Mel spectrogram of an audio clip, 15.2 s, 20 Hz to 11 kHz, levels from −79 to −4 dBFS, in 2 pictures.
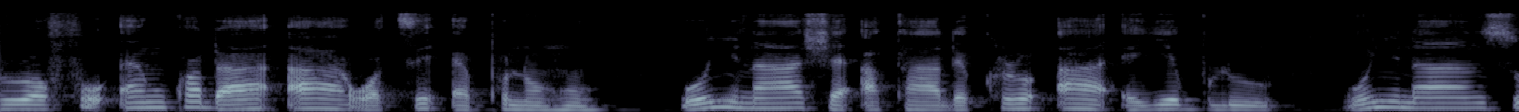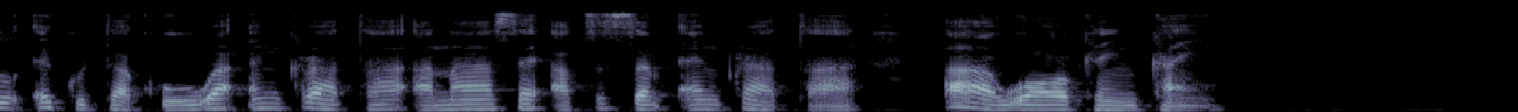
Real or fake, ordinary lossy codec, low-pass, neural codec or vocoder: real; MP3, 48 kbps; 7.2 kHz; none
